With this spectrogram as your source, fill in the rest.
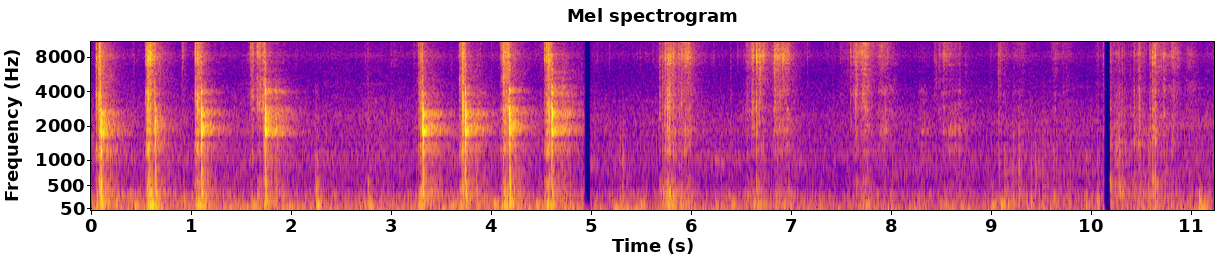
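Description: Onion being chopped with a knife on a board for a Filipino sinabawan soup: a quick run of sharp, close, distinct cuts, then softer, scattered taps and a few slower strokes.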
